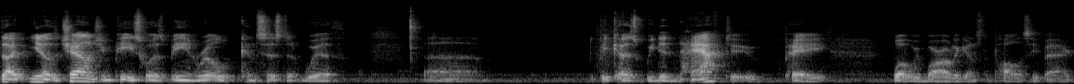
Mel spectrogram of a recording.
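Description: With audible room echo, a man speaks at a fairly slow pace in a very deep, low pitch, making very wide pitch swings and long, frequent pauses. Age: 60s. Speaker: retired teacher and business owner. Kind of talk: interview.

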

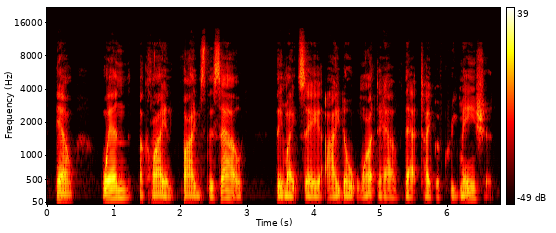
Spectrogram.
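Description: In a dry, close sound with no echo, a man with an ordinary speaking voice talks at a fairly slow pace with a fairly low pitch and lively intonation. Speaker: pet cremation business owner. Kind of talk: interview, conversational.

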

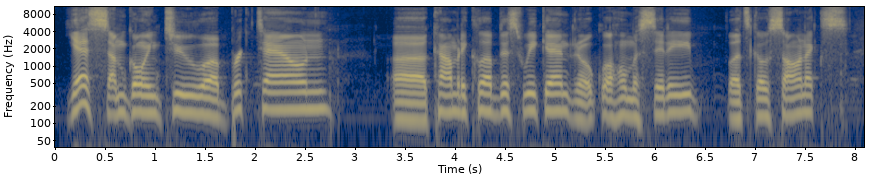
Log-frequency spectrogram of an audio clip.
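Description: An ordinary speaking voice with ordinary pitch variation and very even loudness moves at a fairly slow pace in a very clean recording with a silent background. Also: man, fairly high pitch for a man. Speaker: comedian. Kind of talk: casual chat.

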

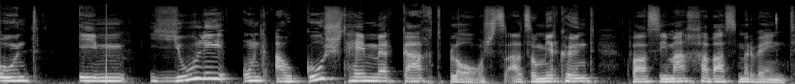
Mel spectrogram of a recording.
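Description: In a Graubünden accent, a man talks at a very slow pace with a fairly high pitch, ordinary pitch variation and very even loudness. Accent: Graubünden Swiss German dialect. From Chur, Graubünden, Switzerland. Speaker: radio trainee. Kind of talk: radio interview.

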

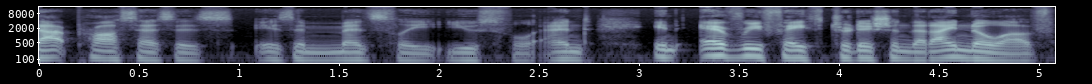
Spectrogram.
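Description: An ordinary speaking voice from a man, fairly low-pitched with ordinary pitch variation, in a dry, close sound with no echo. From US, Boise, Idaho. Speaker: religious studies professor. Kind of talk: interview.

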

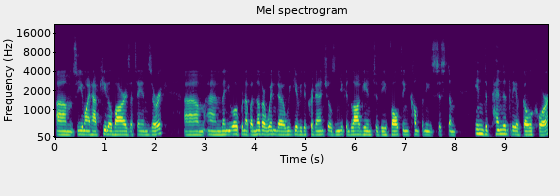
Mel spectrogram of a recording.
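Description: In an Irish accent, a man of medium pitch talks fairly quickly with flat, monotone intonation. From Ireland. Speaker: bullion company executive. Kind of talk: interview conversation. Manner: halting, many fillers.

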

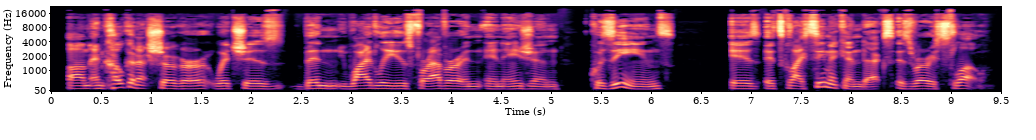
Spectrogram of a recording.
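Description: A man speaks in an ordinary speaking voice at medium pitch, with ordinary pitch variation and very even loudness. His pace is moderate, and the recording is very clean with a silent background. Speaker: podcast host. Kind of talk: casual chat.

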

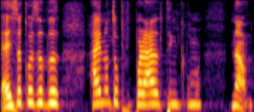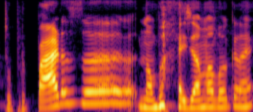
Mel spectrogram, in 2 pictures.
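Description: At a moderate pace, the voice sounds bright, sharp and animated, with very wide pitch swings, on a very clean recording with a silent background. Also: woman. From northern Portugal, Porto area. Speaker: comedian. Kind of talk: live interview before audience. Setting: stage with audience.

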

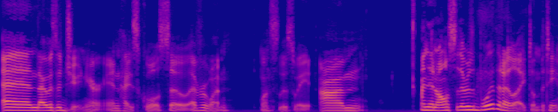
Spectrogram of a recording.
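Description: A woman with an American accent talks at a very fast pace, her medium pitch carrying ordinary variation and vocal fry. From Philadelphia. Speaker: comedian. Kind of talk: casual chat.

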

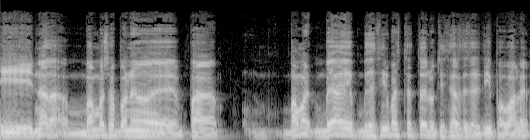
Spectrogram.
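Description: This man has a normal speaking voice at a medium pitch, with lively intonation. He keeps a moderate pace and very even loudness. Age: 40s. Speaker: radio host. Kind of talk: casual radio commentary.

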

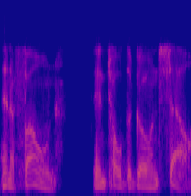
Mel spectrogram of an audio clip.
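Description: A man's very deep, low voice with an American accent, monotone and flat, at a fairly slow pace. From Chicago, US Midwest. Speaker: fintech founder and CEO. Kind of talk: interview.

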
